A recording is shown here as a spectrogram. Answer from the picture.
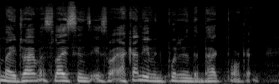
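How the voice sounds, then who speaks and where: The speaker has a Zimbabwean accent. The intonation is fairly even. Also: man. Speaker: church worker. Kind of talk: casual chat. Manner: halting.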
